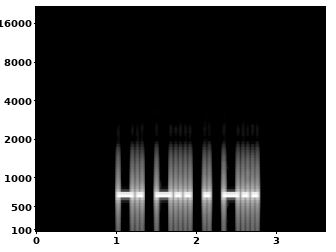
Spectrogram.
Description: Morse code, heard as a keyed tone, about 20 wpm, 700 Hz. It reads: NDED
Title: All Cut Numbers - 4-Digit 20wpm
